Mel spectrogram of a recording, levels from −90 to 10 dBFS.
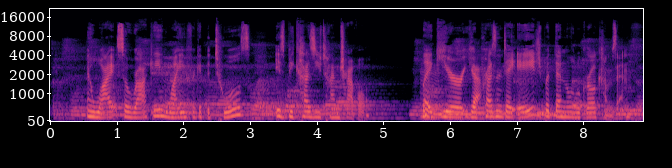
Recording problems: voice in the background; loud; throughout; 8 dB below the speech

